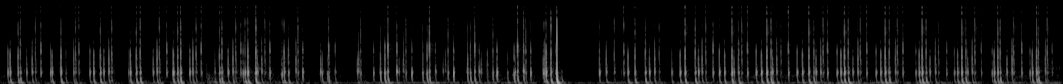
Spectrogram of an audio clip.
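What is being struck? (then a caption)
Smartphone in plastic case. Long nails tap sharply and rapidly on a smartphone's blue plastic heart case and its camera bump, making a dense run of short, dry clicks with a mid-range knock and a bright edge. The tapping stops briefly just before the six-second mark, then picks up again at the same quick pace.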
